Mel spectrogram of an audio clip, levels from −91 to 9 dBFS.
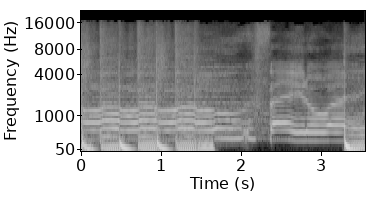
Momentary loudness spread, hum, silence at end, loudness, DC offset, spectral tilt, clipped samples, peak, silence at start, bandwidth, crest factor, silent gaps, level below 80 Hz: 6 LU; none; 0 s; -19 LUFS; under 0.1%; -4.5 dB/octave; under 0.1%; -6 dBFS; 0 s; 17 kHz; 12 dB; none; -26 dBFS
